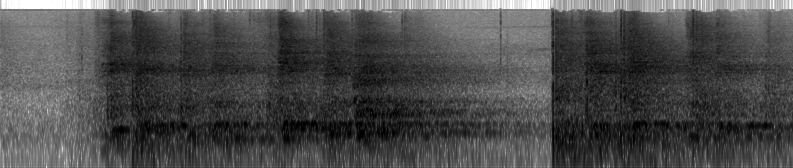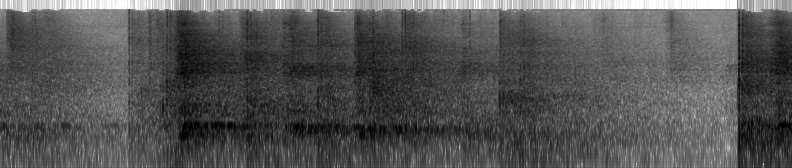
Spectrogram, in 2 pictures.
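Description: A man shouts sharply as he strikes, echoing in a large hall.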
